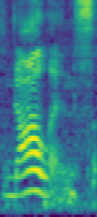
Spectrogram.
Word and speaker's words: New Orleans: the way he actually made me practice saying it nollens about 10 times before i moved down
